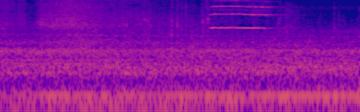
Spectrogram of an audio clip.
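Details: Young long-eared owl in a forest near a village at sunset, one of six or seven owlets squeaking nearby to tell parents where to bring mice: a single drawn-out, squeaky, slightly rasping begging whine over low rumble and hiss.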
